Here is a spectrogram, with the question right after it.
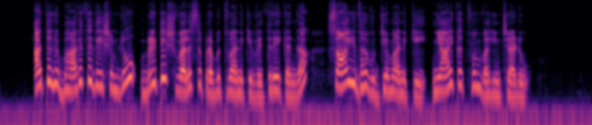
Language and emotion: Telugu, neutral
